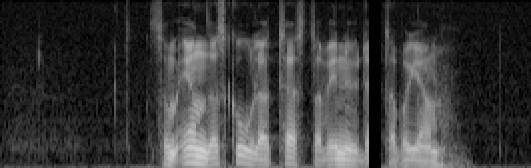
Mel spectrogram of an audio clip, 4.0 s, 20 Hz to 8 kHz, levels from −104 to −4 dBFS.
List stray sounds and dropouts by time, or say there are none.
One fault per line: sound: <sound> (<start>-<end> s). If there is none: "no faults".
sound: dropout (2.7-2.8 s)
